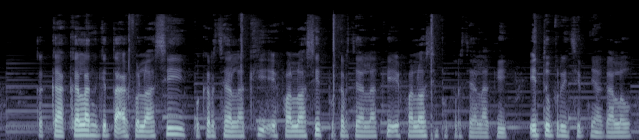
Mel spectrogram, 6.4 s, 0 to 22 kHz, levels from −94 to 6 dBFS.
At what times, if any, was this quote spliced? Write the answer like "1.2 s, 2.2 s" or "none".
none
